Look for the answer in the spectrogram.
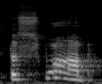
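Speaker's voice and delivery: high alarmed yelp; frightened cry. A narrator's reading. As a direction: gasp it out in fright. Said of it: "cried the kids".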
